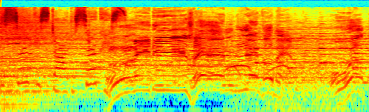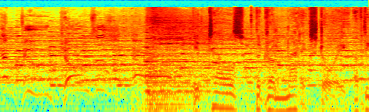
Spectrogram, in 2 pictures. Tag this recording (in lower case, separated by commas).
speech, music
